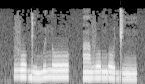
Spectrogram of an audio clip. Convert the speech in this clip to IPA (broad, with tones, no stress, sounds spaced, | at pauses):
v o˦ ɡ i˨ m ɨ˦ n oː˦ | ã˦ v oː˦ ŋ oː˧ d͡ʒ ĩ˨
